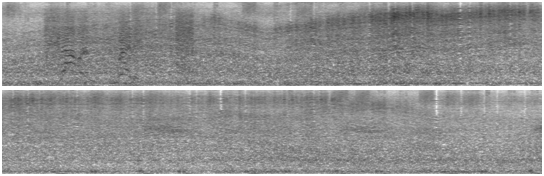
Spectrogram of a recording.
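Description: Tank tracks clank and rattle as a tank rolls by.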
